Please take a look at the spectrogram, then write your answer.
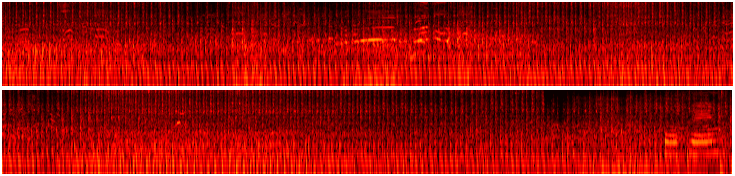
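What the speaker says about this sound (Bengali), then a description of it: "ভুলা ভুলা নৌকা চালাচ্ছে" A motorboat engine drones steadily throughout a river ferry crossing toward Mayapur, a continuous rough mechanical rumble with faint voices mixed in.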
